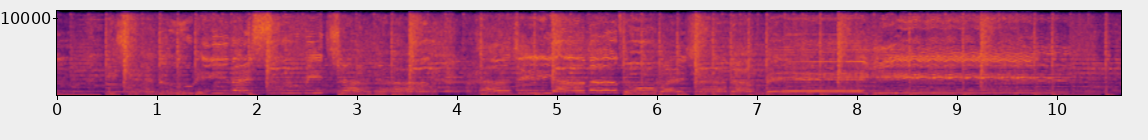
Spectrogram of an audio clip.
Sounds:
Music of Asia

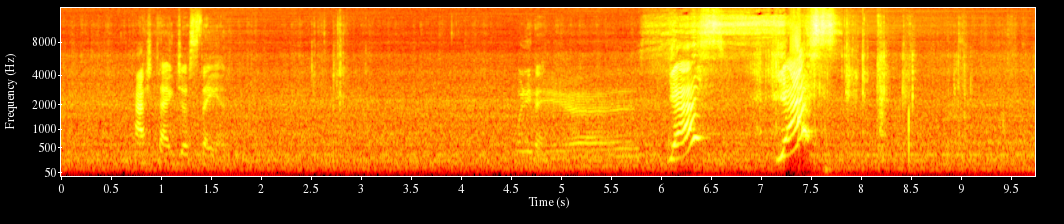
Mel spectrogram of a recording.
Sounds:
Speech, outside, urban or man-made

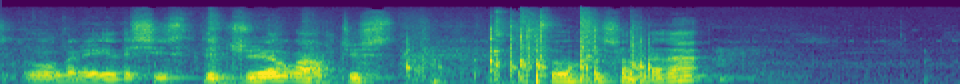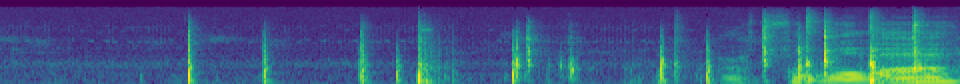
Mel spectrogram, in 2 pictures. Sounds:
Speech

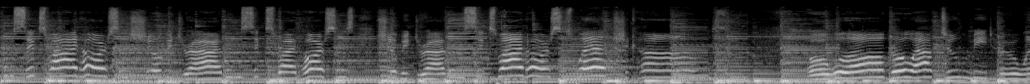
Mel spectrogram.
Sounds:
Music

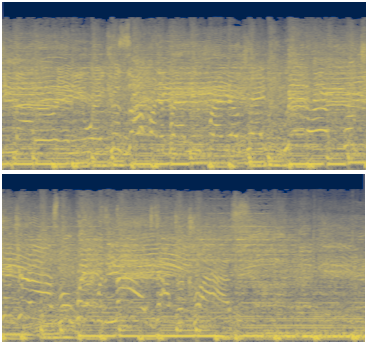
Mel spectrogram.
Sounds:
Singing, Music, Punk rock

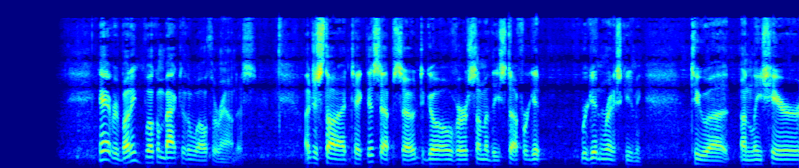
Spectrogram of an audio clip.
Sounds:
Speech, inside a small room

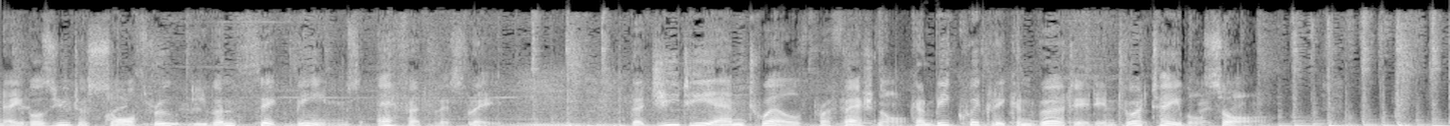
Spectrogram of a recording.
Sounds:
Music, Speech

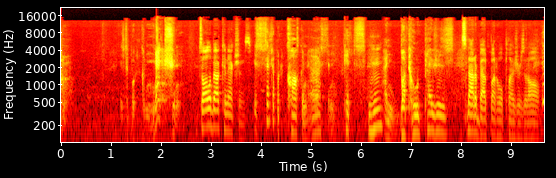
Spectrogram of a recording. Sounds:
Speech, inside a small room

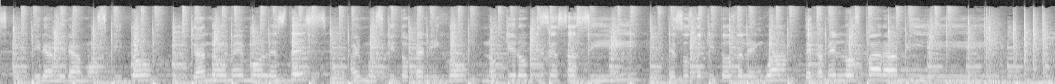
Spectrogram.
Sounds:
Music

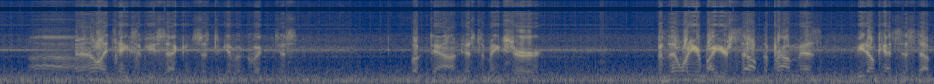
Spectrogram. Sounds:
Speech

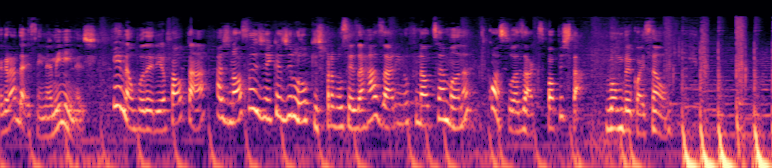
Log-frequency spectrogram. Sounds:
Music, Speech

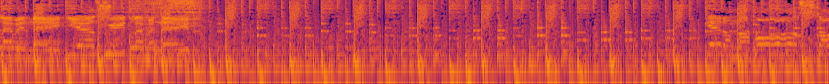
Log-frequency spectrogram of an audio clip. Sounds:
Music

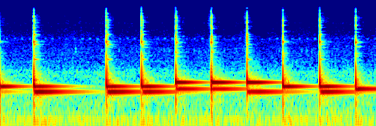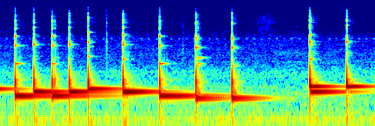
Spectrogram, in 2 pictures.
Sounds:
Marimba, Music, xylophone

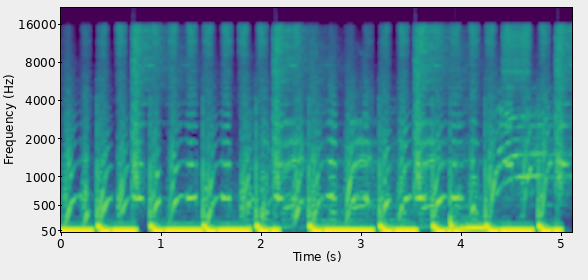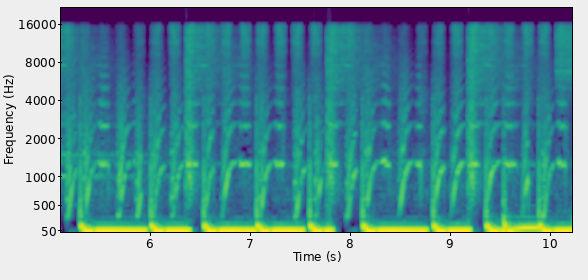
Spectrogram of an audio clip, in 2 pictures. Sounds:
Music

